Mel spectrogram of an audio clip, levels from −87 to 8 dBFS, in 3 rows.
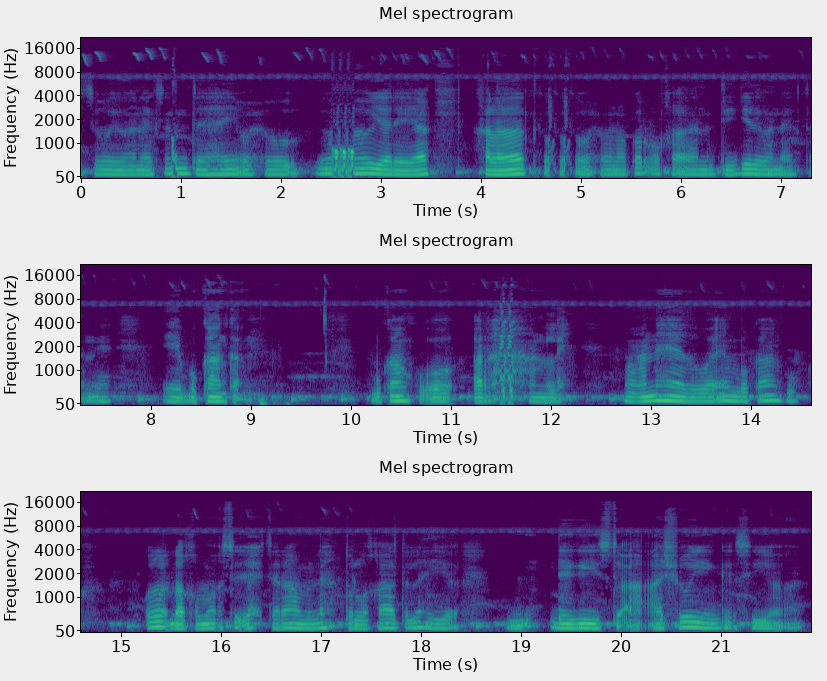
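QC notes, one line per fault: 0.90–0.98 s, 2.50–2.74 s, 4.66–4.98 s, 11.48–11.64 s, repeated frames: short stutters where the same slice of audio replays. The second sits just before "yareeyaa khaladaadka" and the third just after it. The block is 78 ms (157 ms at 4.66 s), replayed once, three times, twice and twice. Compressed frames were duplicated, so the clip gains 78, 235, 314 and 157 ms.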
